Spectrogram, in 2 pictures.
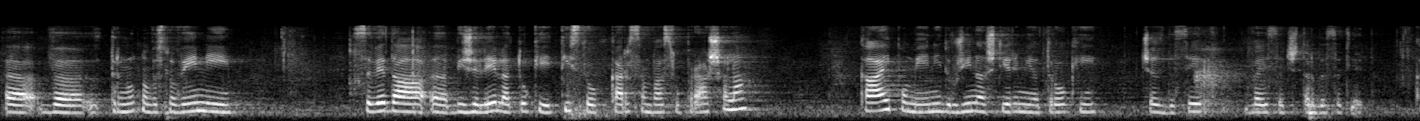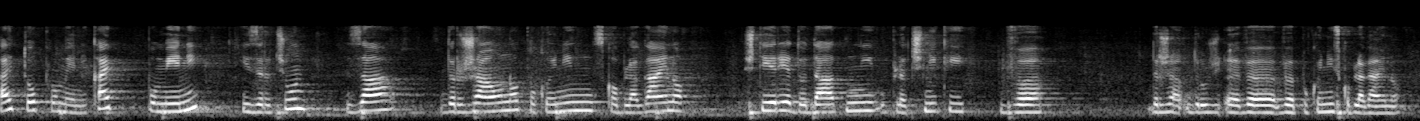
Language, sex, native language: Slovenian, female, Slovenian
